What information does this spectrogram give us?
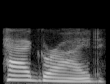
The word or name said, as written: hagride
